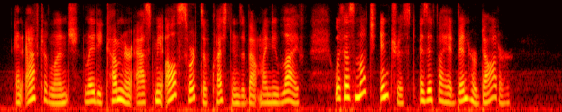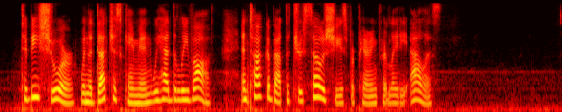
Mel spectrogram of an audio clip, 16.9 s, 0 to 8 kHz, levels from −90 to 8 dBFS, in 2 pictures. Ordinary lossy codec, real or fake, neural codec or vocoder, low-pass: AAC, 48 kbps; fake; codec, 16 kHz, 6 kbps, DAC; 7.2 kHz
